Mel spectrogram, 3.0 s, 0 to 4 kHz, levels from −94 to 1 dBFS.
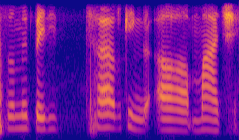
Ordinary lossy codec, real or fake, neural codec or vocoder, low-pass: AAC, 32 kbps; real; none; 3.6 kHz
